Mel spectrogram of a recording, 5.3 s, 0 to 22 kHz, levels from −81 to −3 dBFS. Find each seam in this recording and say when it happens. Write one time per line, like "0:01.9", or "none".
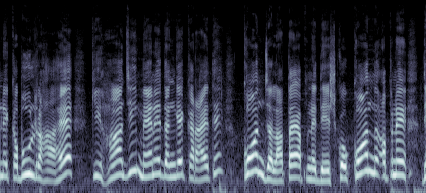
0:02.8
